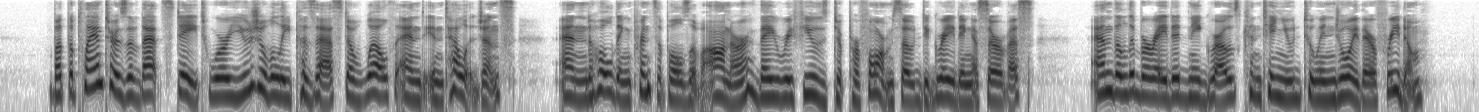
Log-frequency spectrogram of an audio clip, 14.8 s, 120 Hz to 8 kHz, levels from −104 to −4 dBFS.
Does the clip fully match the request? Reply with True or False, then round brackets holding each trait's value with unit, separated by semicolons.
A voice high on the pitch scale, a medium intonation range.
True (210 Hz; 3.5 semitones)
